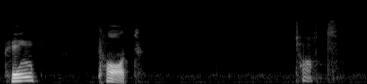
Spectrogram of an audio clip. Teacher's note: if your tongue touches your uh tooth this sound is unvoiced sound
